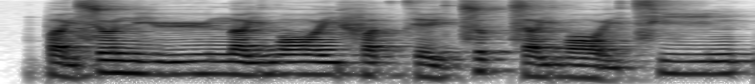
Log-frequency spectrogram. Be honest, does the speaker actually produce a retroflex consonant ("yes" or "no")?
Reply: no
